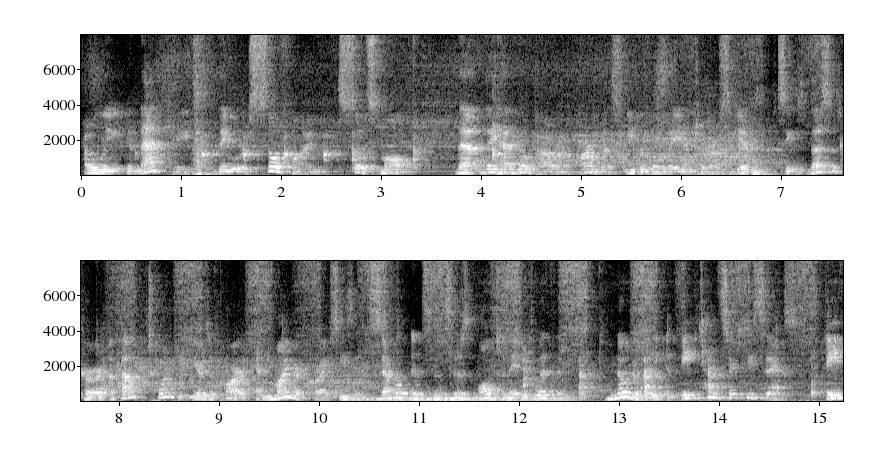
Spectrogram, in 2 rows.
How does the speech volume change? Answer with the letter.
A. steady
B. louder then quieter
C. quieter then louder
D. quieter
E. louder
A.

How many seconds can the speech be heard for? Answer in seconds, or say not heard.
15 s.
